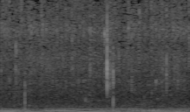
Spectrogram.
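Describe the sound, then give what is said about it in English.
Steady rain splatters onto the surface of a pond in the woods, a dense patter of droplets with occasional brighter plinks, constant, with a low hum underneath and no voices. “Rain splatters on the pond.”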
